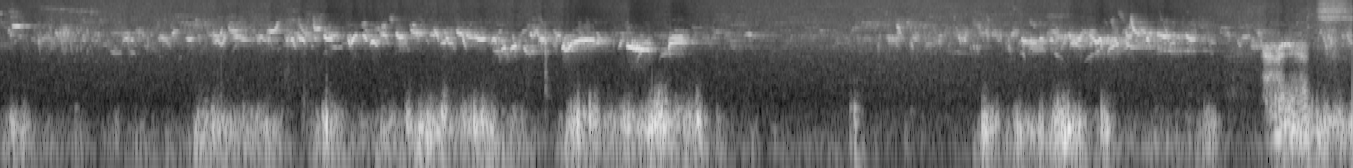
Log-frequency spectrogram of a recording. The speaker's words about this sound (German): Also es ist nichts Heftiges zu hören. Es gab jetzt ein paar Warnrufe kann man die noch nicht mal nennen. Ein paar Schimpfer von der Singdrossel.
